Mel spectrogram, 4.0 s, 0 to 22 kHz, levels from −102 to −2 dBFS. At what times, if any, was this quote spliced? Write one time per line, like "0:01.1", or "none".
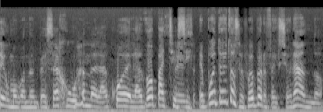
0:02.4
